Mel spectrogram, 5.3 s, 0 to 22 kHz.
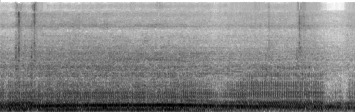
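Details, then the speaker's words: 1982 Chevy El Camino, V8, carburetted, dual pipes, long stored, just started: deep burble that loads up and wavers, stumbling as revs drop; owner suspects the carburetor, possibly timing slightly off. "so i don't know it might be out of time a little bit but i think it's just i think it's more in the carburetor"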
